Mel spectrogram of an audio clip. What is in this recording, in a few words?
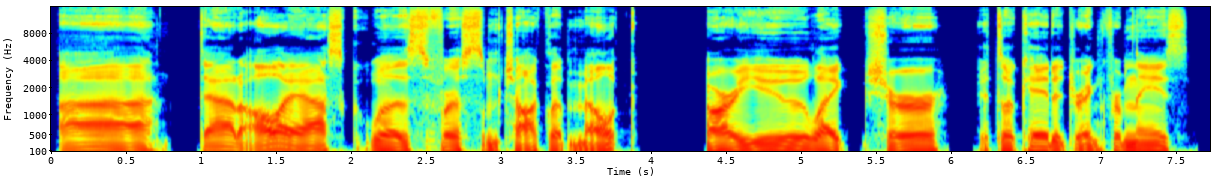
Sarcastic Teen Whatever Unimpressed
